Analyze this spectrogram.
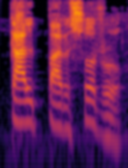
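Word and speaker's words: Calparsoro: José Coronado, una película de acción dirigida por Daniel Calparsorro. Lo he dicho bien, que estaba preocupado con el apellido, siempre se me... – ¿Dilo otra vez? – Calparsorro. Vale.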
